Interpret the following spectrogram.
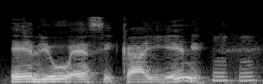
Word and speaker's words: Luskin: Fred Luskin, como se escreve pronunciado assim mesmo, Luskin, e aí vai aparecer a biografia dele, o livro, e também esses 9 passos para o perdão.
